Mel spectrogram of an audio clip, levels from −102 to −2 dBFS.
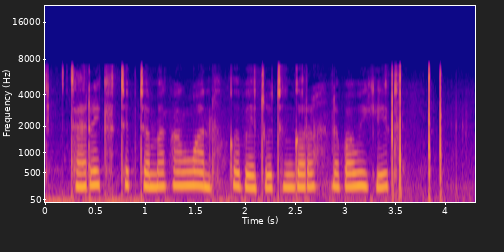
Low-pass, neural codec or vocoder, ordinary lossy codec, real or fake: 7.2 kHz; codec, 16 kHz, 8 kbps, FunCodec, trained on LibriTTS, 25 frames a second; AAC, 48 kbps; fake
